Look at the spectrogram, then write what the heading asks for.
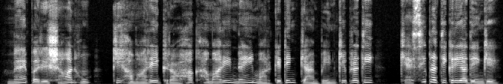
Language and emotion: Hindi, fearful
